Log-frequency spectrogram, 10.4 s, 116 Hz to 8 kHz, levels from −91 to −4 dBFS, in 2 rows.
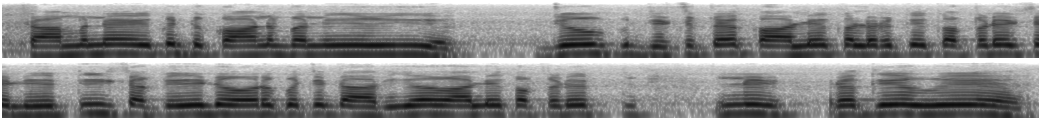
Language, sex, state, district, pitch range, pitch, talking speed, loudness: Hindi, male, Uttar Pradesh, Ghazipur, 150-160 Hz, 155 Hz, 140 wpm, -17 LUFS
